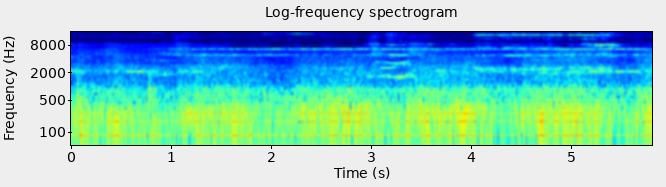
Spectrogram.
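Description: E657 series limited express electric train rolling along the platform, its wheels squealing with thin high tones over the rumble of the wheels on the rails.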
